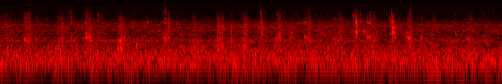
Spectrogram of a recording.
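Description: Close-up eating sounds: a person chewing fried fish and stir-fried water spinach eaten by hand, with frequent small mouth clicks over a faint steady hum.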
